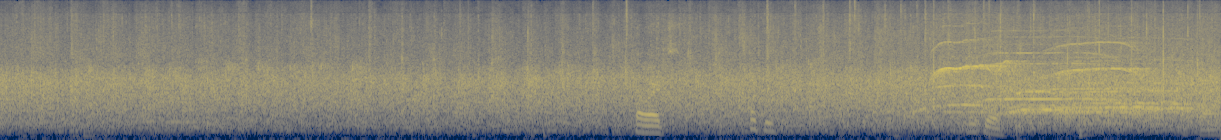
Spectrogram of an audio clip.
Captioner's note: applause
